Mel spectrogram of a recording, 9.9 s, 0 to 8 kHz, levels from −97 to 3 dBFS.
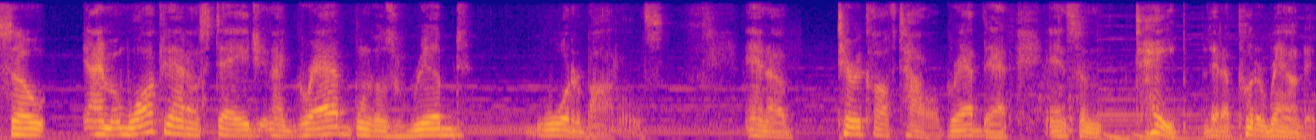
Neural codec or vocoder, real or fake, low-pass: none; real; 7.2 kHz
